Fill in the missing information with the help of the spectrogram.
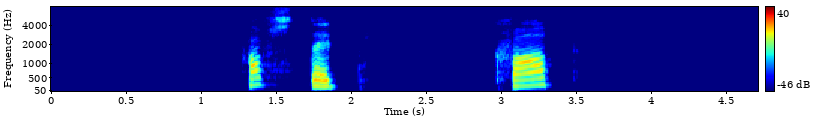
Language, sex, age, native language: Icelandic, female, 30-39, Icelandic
